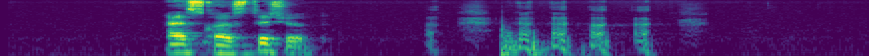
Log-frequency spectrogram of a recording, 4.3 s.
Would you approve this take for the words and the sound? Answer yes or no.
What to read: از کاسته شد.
no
